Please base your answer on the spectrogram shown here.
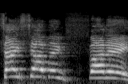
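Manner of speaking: very high, loud heckling yell. Retelling heckling a comedian from the back of the room, imitating own yell. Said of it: "I just yelled out".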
